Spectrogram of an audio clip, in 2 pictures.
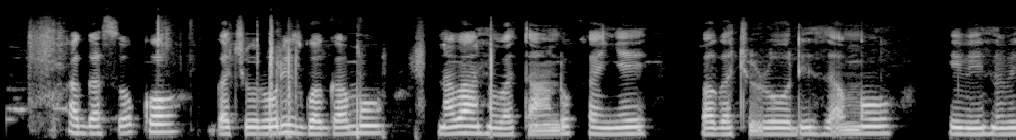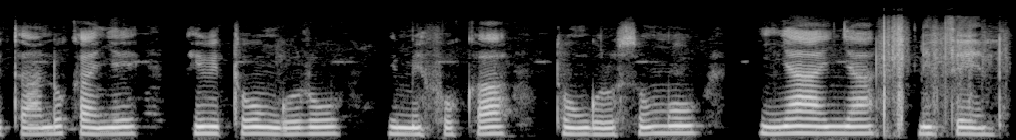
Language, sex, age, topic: Kinyarwanda, female, 25-35, finance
